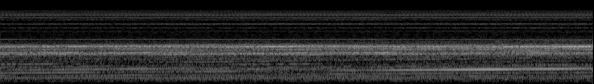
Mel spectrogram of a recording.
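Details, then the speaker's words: Atlas launcher gyro rotor on a spin test, driven at 115 V AC between terminals A and B with an added 270 nF capacitor: steady high whine with several fixed tones and slight upward drift, very noisy at full speed. "Okay, so you can hear the gyro spinning, but it is very noisy at full speed."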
